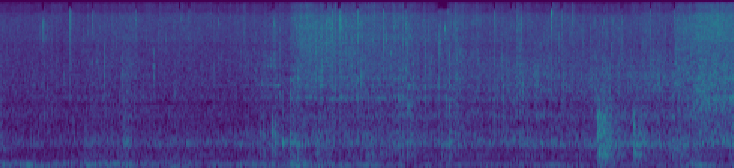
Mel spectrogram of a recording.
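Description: Onion, garlic, ginger and tomato sizzle steadily in a pan while mutton liver masala cooks, with a continuous crackling hiss, occasional stirring scrapes and a brief louder burst near the end.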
